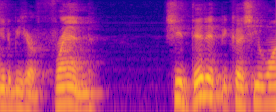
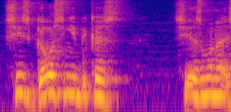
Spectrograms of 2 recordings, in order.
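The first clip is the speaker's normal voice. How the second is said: ordinary delivery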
